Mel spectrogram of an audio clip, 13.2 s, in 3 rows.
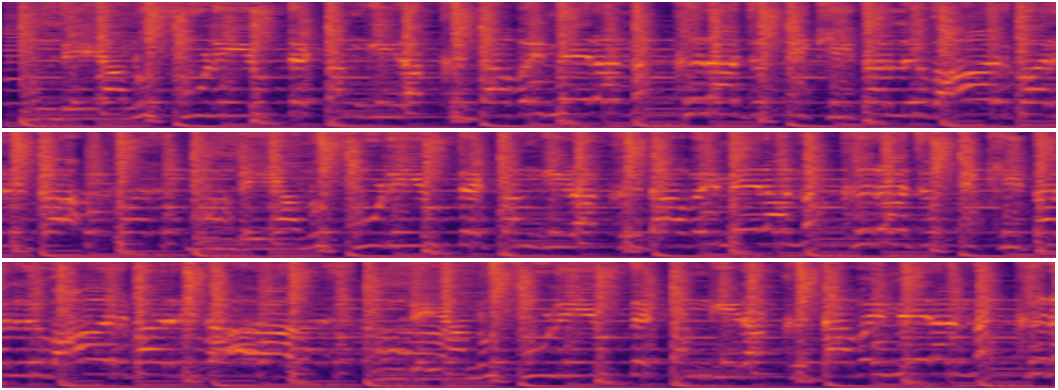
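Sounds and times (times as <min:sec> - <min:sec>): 
dhol drum: 0:00.0 - 0:13.1.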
